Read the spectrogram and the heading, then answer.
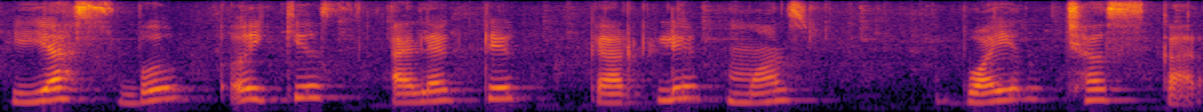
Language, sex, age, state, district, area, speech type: Kashmiri, female, 30-45, Jammu and Kashmir, Anantnag, rural, spontaneous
